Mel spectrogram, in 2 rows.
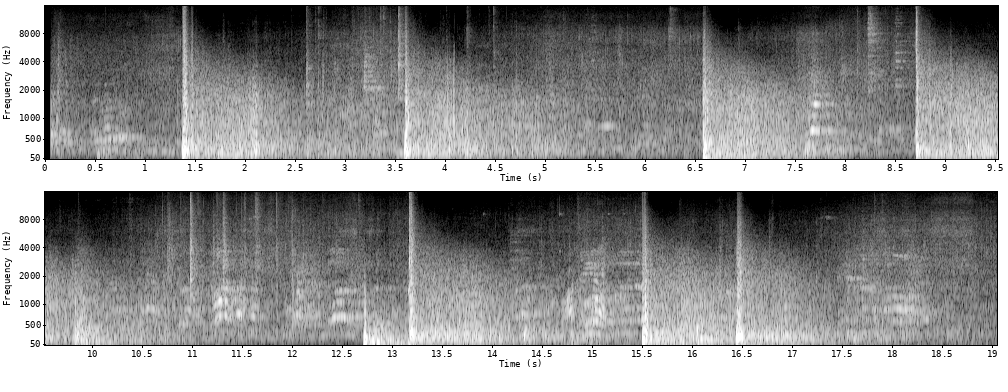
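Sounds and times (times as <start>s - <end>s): loud explosions echoing: 1.3s - 5.3s, 6.5s - 8.0s, 8.7s - 10.7s, 12.7s - 17.8s.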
